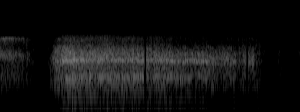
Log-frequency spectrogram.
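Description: A slow exhale of a held breath during a guided relaxation breathing exercise. A steady, breathy rush of air lasts about two seconds and then fades out.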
